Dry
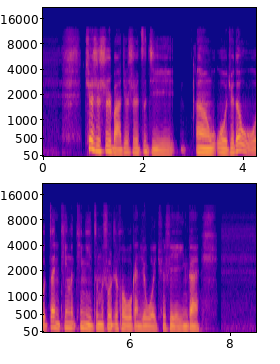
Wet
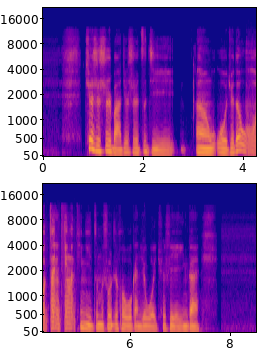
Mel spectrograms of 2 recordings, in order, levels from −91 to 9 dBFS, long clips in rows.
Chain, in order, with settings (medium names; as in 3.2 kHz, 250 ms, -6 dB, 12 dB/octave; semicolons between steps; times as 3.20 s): 4.05–4.94 s: spectral peaks clipped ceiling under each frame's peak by 29 dB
